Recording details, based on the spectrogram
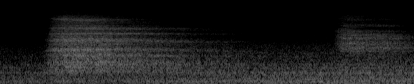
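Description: Slow, deep breaths drawn in and let out during a pelvic floor stretch, each airy breath long and close, with a second breath starting near the end and no talking.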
